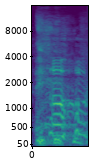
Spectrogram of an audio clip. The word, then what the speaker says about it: Seoul: is it soul? I don't know how to pronounce it. We don't know. Soul, okay, there it is. Seoul Korea clock.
